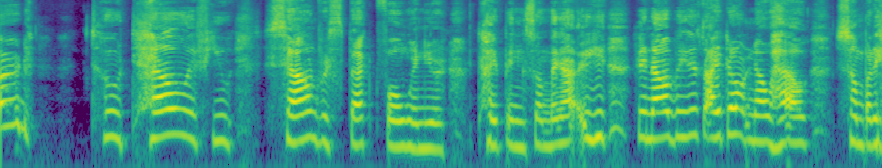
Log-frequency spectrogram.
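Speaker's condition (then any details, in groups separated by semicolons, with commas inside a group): Cerebral palsy, severe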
